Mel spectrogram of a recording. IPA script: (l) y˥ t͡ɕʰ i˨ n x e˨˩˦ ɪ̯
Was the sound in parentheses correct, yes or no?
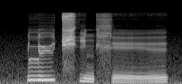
yes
